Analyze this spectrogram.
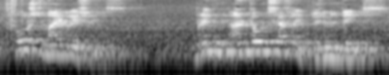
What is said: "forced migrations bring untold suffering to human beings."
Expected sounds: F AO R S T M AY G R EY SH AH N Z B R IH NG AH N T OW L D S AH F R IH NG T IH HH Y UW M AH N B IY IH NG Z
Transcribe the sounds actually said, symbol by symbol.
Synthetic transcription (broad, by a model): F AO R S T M AY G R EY SH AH N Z B R IH NG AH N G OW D S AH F L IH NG T IH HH Y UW M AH N B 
